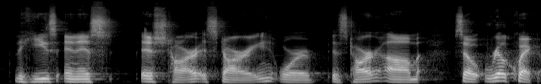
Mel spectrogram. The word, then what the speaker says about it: Istar: So real quick, these are 3 different pronunciations. Istari, Ishtar, Istar. So Istar is what is used in the books, as well as Istari. So Istari is plural, Istar is singular.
